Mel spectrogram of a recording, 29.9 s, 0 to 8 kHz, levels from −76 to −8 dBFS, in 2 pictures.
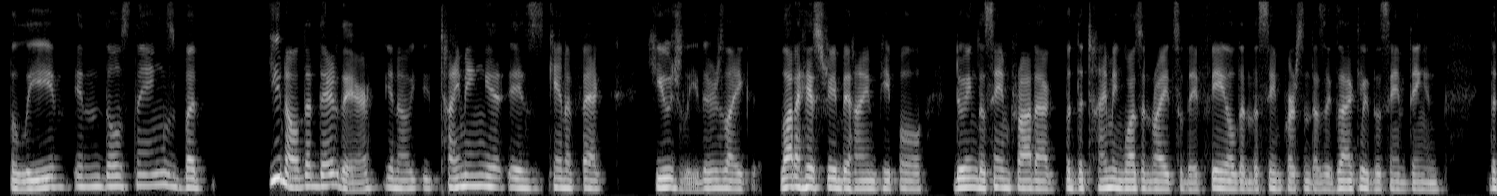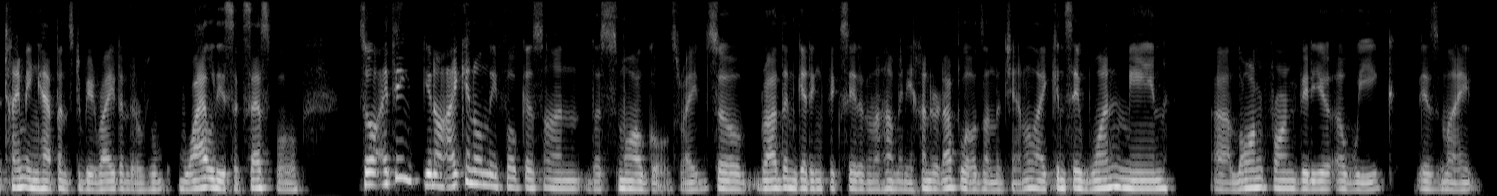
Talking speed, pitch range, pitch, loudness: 195 wpm, 115-135 Hz, 125 Hz, -26 LUFS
